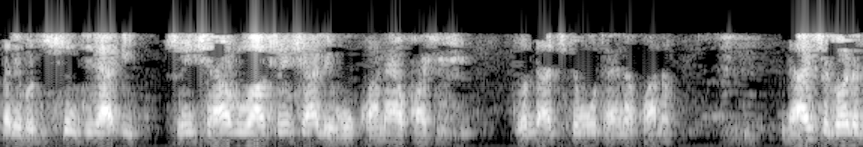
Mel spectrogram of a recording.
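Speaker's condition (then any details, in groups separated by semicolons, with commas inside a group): No condition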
